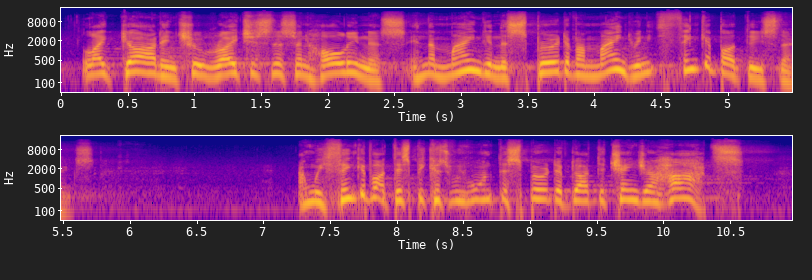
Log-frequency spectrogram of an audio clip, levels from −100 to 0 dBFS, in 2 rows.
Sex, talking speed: male, 215 wpm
